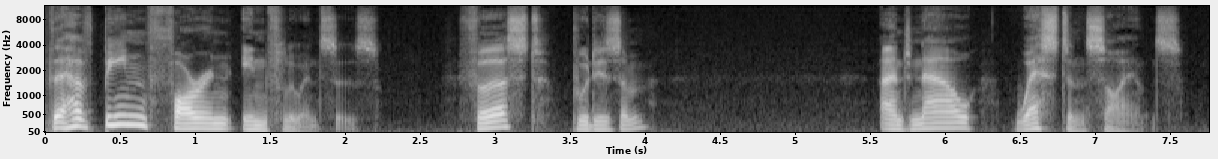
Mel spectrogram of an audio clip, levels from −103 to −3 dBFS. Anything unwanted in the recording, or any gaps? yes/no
no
